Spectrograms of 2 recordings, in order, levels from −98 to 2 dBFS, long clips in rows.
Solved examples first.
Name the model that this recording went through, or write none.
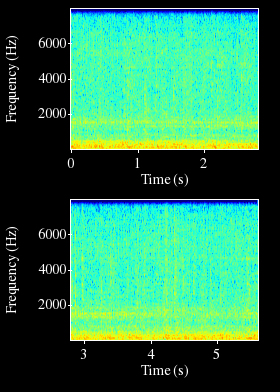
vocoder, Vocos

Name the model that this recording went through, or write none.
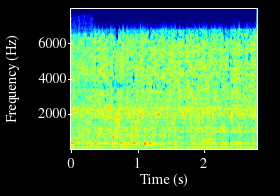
none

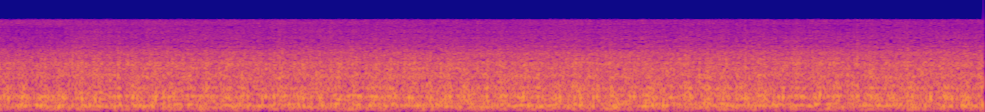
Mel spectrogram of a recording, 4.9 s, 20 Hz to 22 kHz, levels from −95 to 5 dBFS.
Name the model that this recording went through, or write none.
autoencoder, DAC-VAE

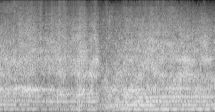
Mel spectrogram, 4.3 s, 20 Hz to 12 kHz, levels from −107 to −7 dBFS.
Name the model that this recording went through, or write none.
codec, HILCodec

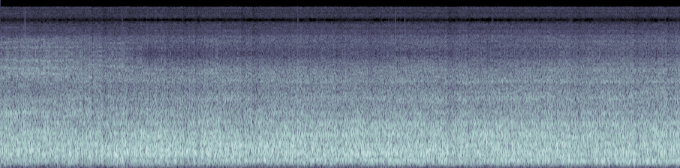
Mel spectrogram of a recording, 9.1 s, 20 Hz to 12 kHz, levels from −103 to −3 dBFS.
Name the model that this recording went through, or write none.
vocoder, BigVGAN v2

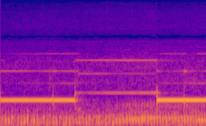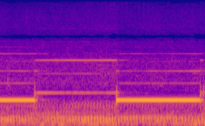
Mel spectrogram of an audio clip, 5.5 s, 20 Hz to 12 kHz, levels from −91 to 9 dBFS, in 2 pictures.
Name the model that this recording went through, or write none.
none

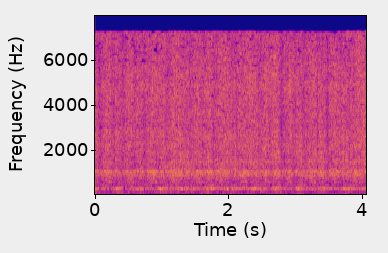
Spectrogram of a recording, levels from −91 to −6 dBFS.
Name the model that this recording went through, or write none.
none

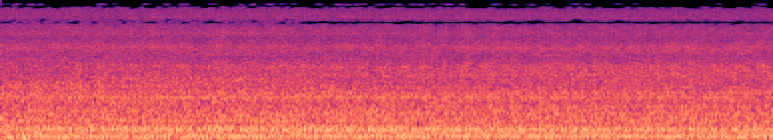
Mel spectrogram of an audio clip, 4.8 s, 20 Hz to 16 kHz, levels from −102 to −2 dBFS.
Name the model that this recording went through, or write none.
none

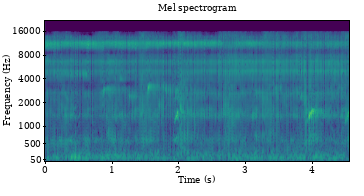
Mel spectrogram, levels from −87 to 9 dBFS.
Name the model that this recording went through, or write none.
vocoder, BigVGAN v2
